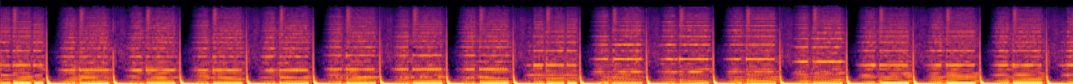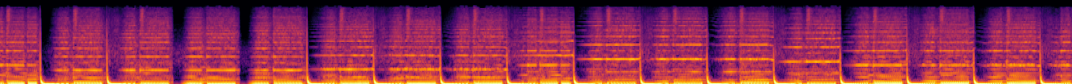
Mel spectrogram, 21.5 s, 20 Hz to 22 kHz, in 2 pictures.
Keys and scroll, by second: 8.3 ctrl+-, 9.0 ctrl+0, 10.8 ctrl+=, 11.1 ctrl+space, 11.5 ctrl+=.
